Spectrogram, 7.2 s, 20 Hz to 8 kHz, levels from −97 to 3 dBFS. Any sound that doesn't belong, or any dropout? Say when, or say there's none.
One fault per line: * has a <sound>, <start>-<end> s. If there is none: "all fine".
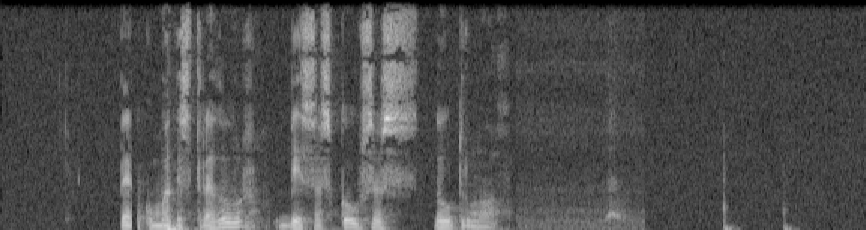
* has a dropout, 1.1-1.1 s
* has a bark, 5.0-5.3 s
